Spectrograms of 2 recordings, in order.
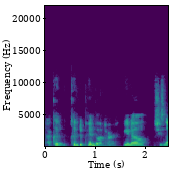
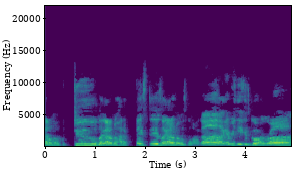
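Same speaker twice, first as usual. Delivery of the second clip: weepy, tearful voice, speaking through tears; 4 semitones higher than usual. Retelling calling a friend in senior year: imitating own past crying. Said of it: "I was calling her, crying".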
